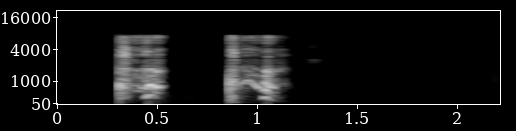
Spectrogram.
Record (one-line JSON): {"cough_length": "2.2 s", "cough_amplitude": 32535, "cough_signal_mean_std_ratio": 0.32, "survey_phase": "beta (2021-08-13 to 2022-03-07)", "age": "45-64", "gender": "Female", "wearing_mask": "No", "symptom_none": true, "smoker_status": "Never smoked", "respiratory_condition_asthma": false, "respiratory_condition_other": false, "recruitment_source": "REACT", "submission_delay": "0 days", "covid_test_result": "Negative", "covid_test_method": "RT-qPCR", "influenza_a_test_result": "Negative", "influenza_b_test_result": "Negative"}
